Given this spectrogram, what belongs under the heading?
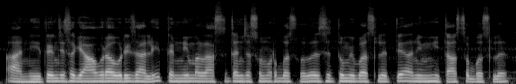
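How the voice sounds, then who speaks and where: A young man telling a personal story as an interview guest, speaking earnestly and haltingly, with filler sounds. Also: mid-range voice, monotone, darkish tone, clear, resonant tone, no room sound. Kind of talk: casual first-person storytelling.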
